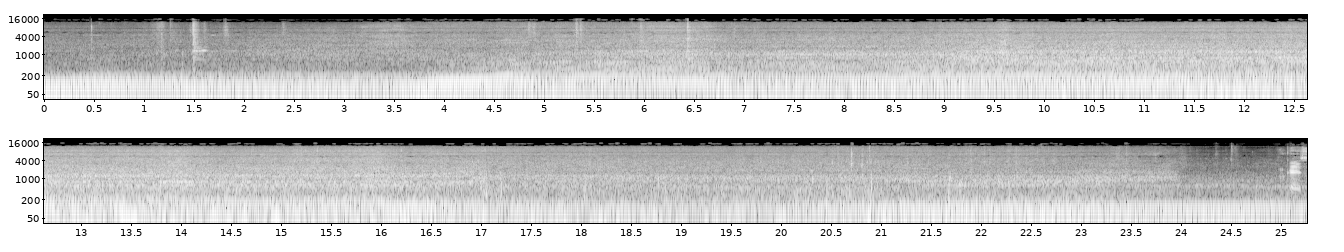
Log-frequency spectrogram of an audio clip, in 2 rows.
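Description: A fourth-generation Toyota 4Runner V8 with a muffler delete accelerates on the road, heard from inside as a loud, continuous engine drone whose pitch climbs through gear changes and then levels off into a steady cruising roar.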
